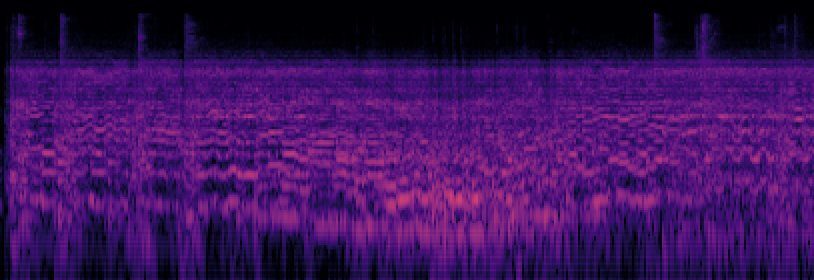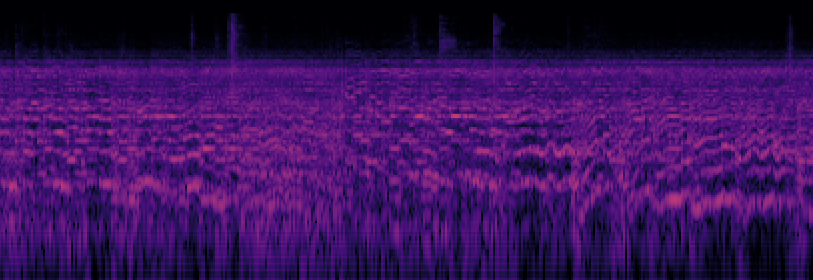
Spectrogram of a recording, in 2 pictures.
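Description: Japanese-made Jackson Soloist electric guitar with twin Jackson JADC humbuckers, played continuously as a stretch of picked riffs and lead lines without a pause.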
